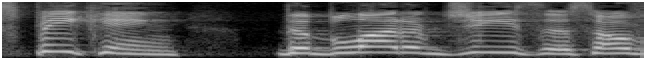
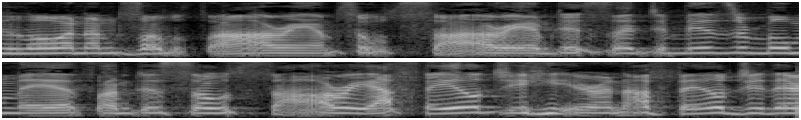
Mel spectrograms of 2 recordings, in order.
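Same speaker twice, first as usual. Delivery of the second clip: put-on groaning, sorry-for-myself whine; 6 dB quieter than usual. Acting out a sorry prayer to the lord: mock moaning and groaning. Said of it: "come in moaning and groaning".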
